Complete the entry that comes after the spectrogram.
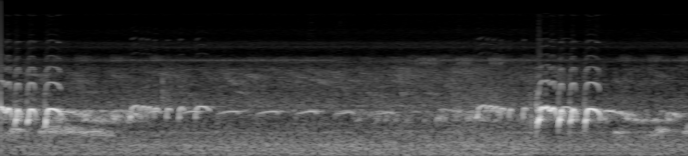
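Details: Zebra dove of local stock, recorded as a lure, with a short burst of cooing notes at the start and another near four seconds, and faint soft coos in between over constant hiss.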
